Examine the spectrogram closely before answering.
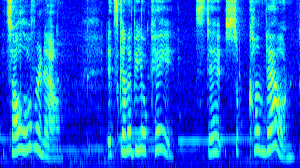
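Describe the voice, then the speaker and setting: An earnest teenage boy, put on by a woman reading a visual novel aloud, speaking urgently as he tries to soothe someone. His voice is raised and a bit high, with faint music underneath. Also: big pitch swings, measured pace. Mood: urging.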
